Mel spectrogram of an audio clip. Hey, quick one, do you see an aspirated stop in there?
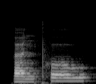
yes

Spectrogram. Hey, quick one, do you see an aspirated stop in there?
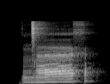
no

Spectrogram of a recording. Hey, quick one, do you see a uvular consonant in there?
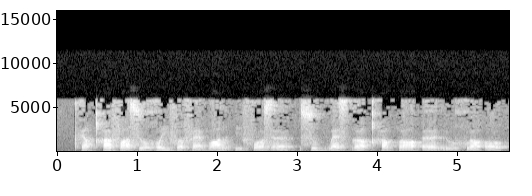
yes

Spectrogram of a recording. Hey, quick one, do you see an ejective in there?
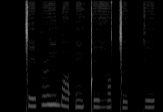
no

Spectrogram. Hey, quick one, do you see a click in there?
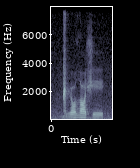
yes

